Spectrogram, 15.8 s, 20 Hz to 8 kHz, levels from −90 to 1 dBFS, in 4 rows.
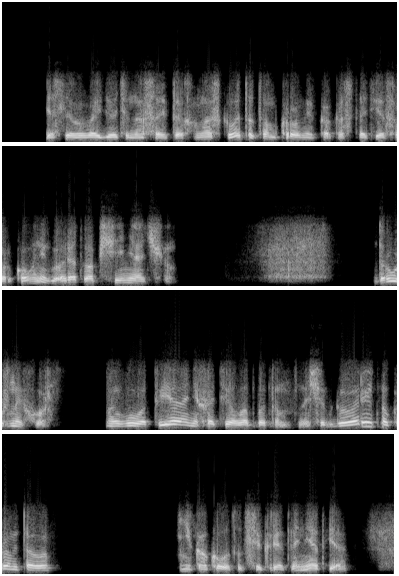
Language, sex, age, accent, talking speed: Russian, male, 50-69, native, 145 wpm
